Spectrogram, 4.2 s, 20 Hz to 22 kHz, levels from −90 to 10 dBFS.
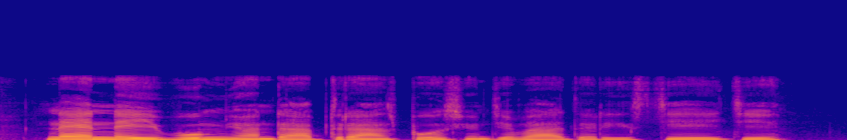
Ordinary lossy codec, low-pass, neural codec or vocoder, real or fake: none; 9.9 kHz; none; real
